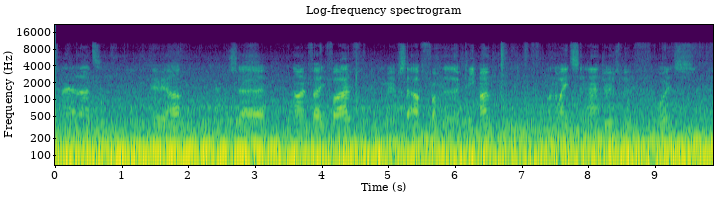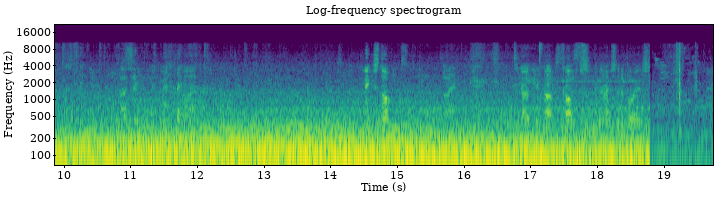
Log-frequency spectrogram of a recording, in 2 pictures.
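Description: Steady low rumble of a moving coach, engine and road noise heard from inside the passenger cabin. Men's voices talk over it in the first few seconds and again near the end.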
